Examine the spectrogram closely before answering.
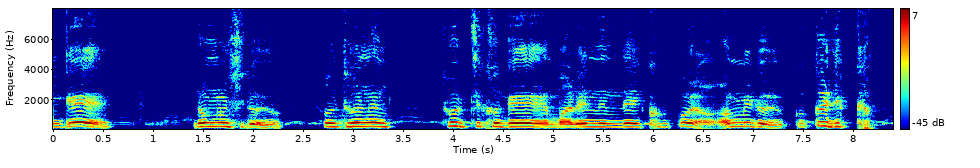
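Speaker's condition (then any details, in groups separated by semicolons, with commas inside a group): Brain lesion disability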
